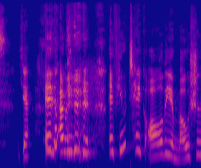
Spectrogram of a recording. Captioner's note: laughs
